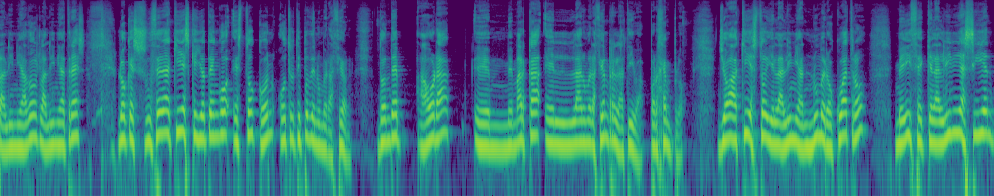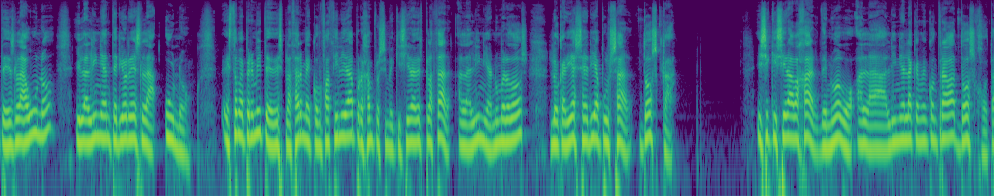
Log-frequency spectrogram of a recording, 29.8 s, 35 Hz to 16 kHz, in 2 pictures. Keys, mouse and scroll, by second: 25.7-26.4 typing.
